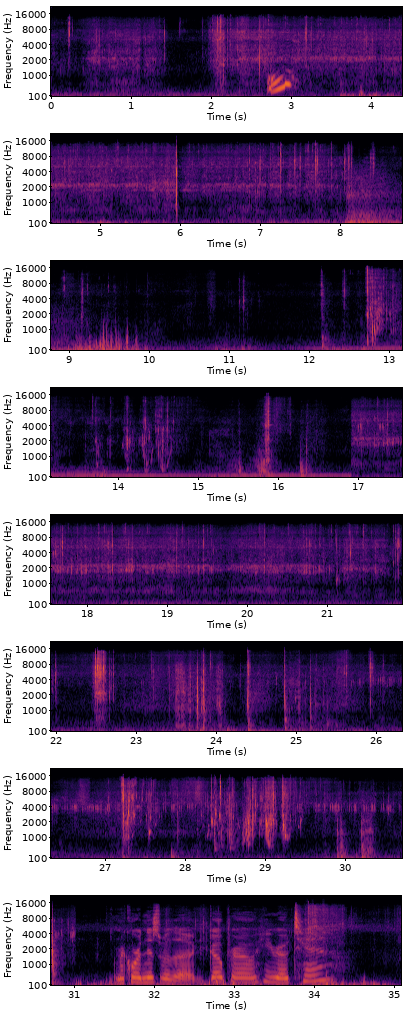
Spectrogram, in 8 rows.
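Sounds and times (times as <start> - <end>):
water sloshing against hull: 12.1 - 22.1, 23.6 - 31.0.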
